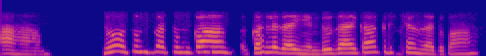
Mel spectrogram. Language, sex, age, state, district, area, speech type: Goan Konkani, female, 45-60, Goa, Murmgao, rural, conversation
